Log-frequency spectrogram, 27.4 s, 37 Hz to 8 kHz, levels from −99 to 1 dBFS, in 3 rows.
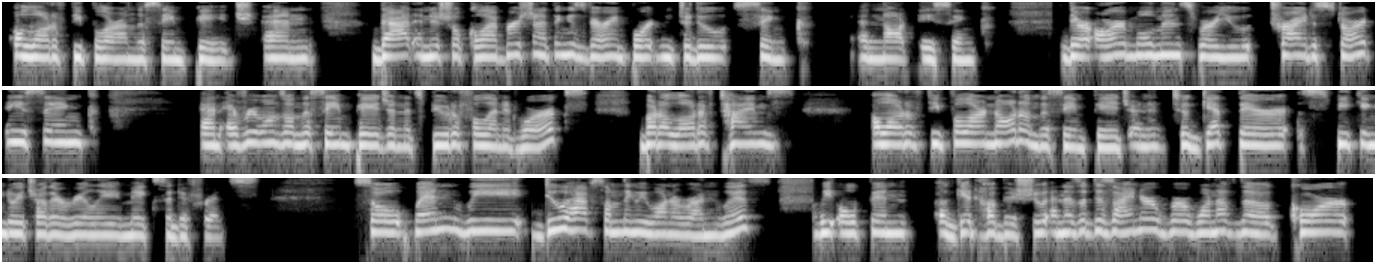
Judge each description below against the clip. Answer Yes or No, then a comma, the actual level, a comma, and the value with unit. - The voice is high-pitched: Yes, high, 240 Hz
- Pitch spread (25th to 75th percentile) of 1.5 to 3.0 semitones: Yes, narrow, 2.5 semitones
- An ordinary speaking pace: No, fast, 210 wpm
